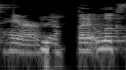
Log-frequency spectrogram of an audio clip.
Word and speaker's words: Hoerr: It's hair, but it looks like a variety of pronunciations.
